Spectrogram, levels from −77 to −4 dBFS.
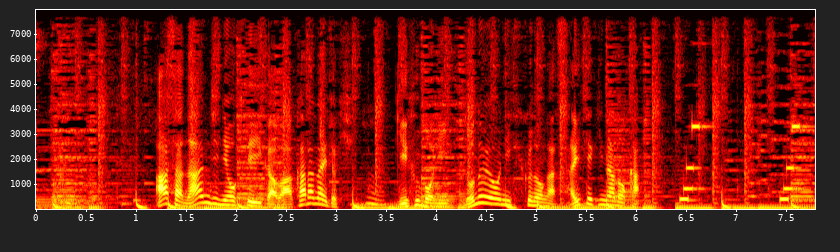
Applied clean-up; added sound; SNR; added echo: none; none; none; none.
